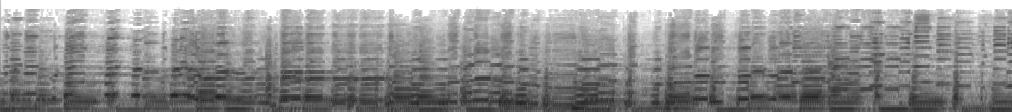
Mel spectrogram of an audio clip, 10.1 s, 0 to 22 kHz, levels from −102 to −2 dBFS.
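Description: At 3.89 s the decoder fails to play a run of compressed frames, either because they are missing from the stream or because they were rejected as corrupt. This is compressed frames skipped: playback jumps forward by about half a second, a whole multiple of what sounds like a 32 ms frame. The material in between is simply gone.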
